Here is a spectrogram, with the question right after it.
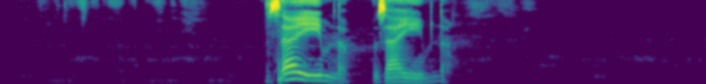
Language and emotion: Russian, sad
